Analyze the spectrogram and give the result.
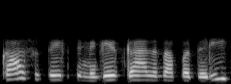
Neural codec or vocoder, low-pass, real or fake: autoencoder, 48 kHz, 32 numbers a frame, DAC-VAE, trained on Japanese speech; 3.6 kHz; fake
